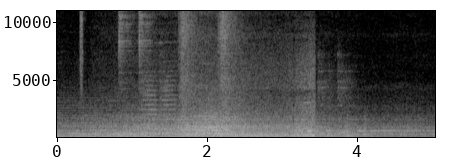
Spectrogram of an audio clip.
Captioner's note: traffic whooshing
